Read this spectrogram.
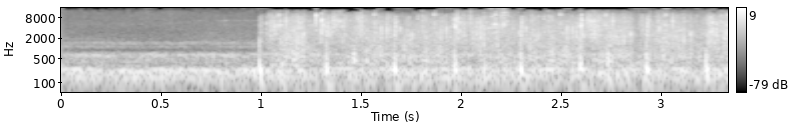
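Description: Footsteps tap on a stone floor in an echoing passage.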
